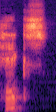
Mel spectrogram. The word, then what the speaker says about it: Haxe: It's kind of weird how these uh hex libraries and stuff get get called these weird weird names. Like I I don't really know why h axe gets pronounced hex, but that's the official pronunciation guide.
